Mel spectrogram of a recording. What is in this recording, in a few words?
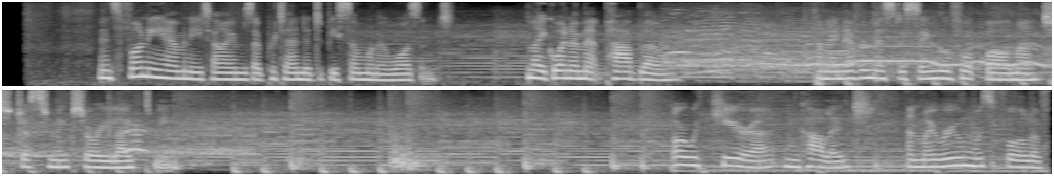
COMMERCIAL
